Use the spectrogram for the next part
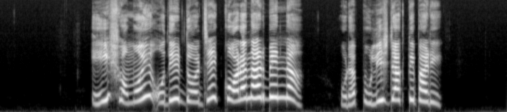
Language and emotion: Bengali, fearful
